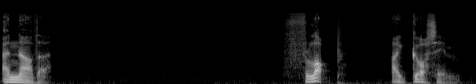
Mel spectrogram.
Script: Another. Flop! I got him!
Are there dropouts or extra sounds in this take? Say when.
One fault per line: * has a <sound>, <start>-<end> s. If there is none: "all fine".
all fine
